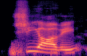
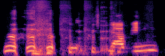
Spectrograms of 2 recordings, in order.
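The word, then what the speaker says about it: Schiavi: I tell people, think of school. You don't say shul, you say school because the SCH.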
